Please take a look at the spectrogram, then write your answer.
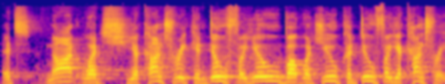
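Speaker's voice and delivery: put-on Boston accent. Speaker quotes an old Kennedy adage in a talk about loving Jesus: John F. Kennedy in Boston accent. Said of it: "That's my Boston accent".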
